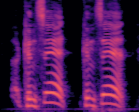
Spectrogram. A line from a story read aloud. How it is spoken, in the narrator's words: a number of voices from men who had been at previous meetings of this kind exclaimed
